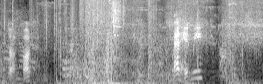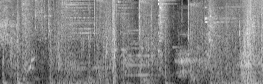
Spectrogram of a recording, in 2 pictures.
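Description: Magic blasts crackle and boom during a fight.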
